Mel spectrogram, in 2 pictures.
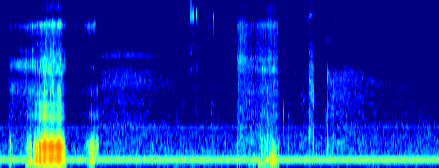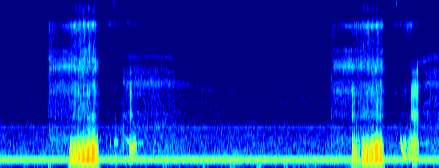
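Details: Snoring in a sleeping Boxer dog: three loud, rough snores at irregular spacing, roughly every five seconds, over a steady low electrical hum.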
